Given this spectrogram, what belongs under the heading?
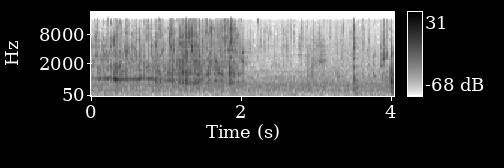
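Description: Water pours into sugar syrup for lemon limber, a trickling, splashing stream for about two seconds that stops, followed by quiet with a few faint drips and small clinks near the end.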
